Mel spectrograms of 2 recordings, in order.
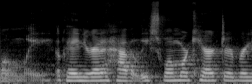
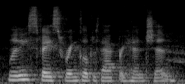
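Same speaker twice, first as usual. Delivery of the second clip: ordinary delivery, nothing marked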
